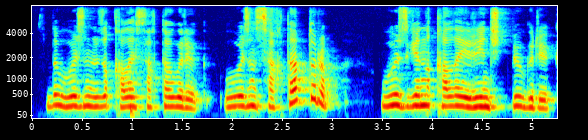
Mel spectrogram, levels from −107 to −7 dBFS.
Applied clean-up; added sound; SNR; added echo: none; none; none; none.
